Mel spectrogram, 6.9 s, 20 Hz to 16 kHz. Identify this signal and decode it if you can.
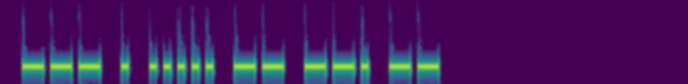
Morse code, heard as a keyed tone, about 17 wpm, 700 Hz. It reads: OE5MGM
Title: DXCC-100 Call Signs - 6 Characters - 17wpm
